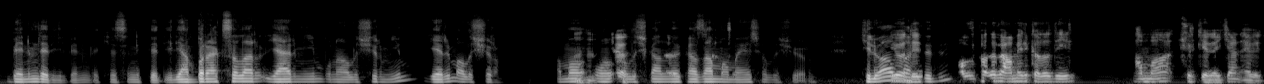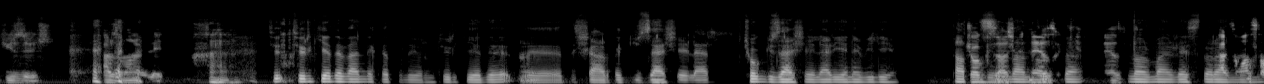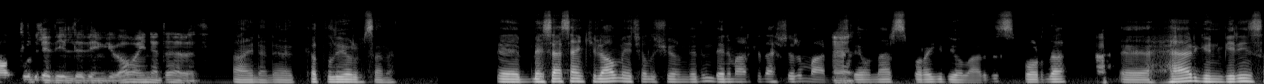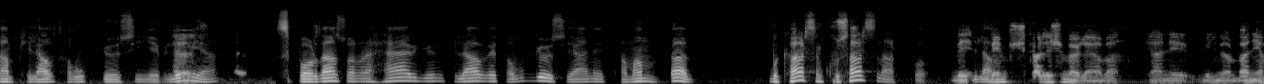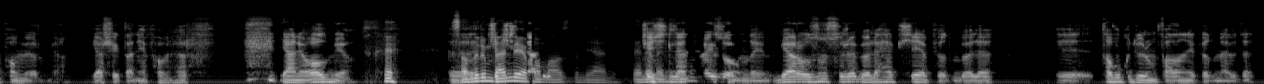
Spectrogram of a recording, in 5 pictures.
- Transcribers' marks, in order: distorted speech; static; other background noise; chuckle; chuckle; laughing while speaking: "yapamıyorum"; chuckle
- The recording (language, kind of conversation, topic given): Turkish, unstructured, Sence evde yemek yapmak mı yoksa dışarıda yemek yemek mi daha iyi?
- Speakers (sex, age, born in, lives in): male, 20-24, Turkey, Germany; male, 25-29, Turkey, Romania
